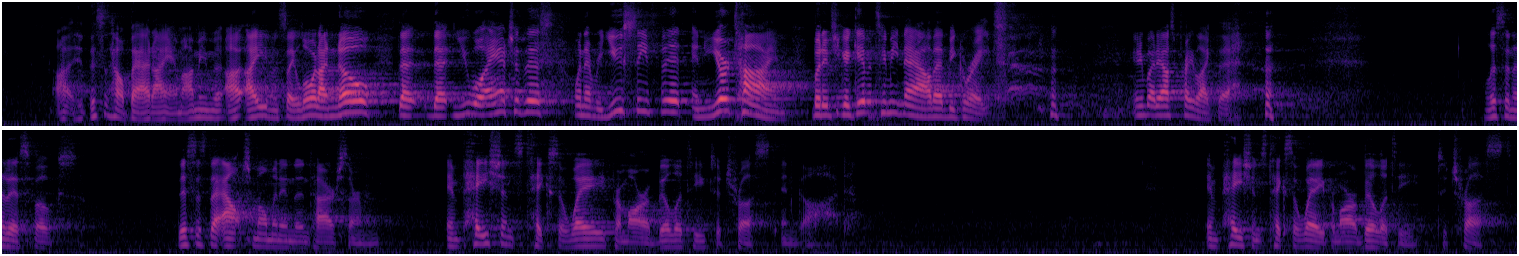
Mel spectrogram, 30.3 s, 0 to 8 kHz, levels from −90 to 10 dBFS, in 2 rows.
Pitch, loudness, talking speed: 165 Hz, -44 LUFS, 150 wpm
